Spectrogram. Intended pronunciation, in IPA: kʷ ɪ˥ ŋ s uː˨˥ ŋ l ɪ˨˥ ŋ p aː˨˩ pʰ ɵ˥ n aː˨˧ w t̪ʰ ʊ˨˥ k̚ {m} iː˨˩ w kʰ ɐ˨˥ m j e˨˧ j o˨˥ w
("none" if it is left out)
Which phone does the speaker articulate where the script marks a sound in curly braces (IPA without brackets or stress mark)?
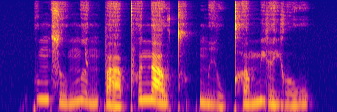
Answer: m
